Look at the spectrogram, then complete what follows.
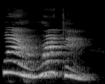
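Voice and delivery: high, loud chirpy reply; eager birds. A narrator's reading. Birds answering Mugglewump, high loud eager reply. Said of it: "said the birds".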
